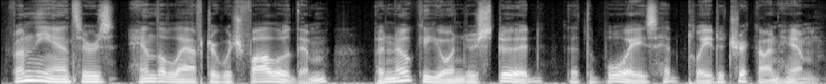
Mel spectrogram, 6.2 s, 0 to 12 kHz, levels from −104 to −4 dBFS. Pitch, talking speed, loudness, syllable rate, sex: 105 Hz, 195 wpm, -15 LUFS, 5.1 syllables/s, male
